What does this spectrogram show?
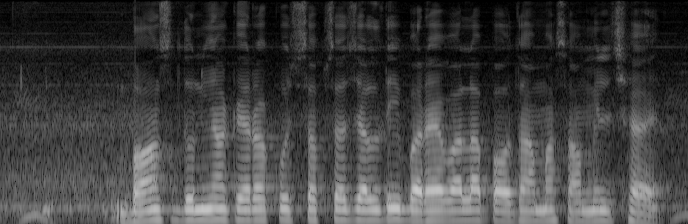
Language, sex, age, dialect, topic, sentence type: Maithili, male, 31-35, Angika, agriculture, statement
